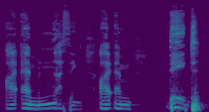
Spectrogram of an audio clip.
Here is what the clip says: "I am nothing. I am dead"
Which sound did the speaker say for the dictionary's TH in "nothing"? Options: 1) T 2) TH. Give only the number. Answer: 2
